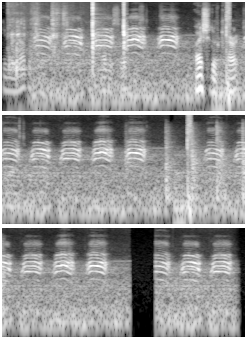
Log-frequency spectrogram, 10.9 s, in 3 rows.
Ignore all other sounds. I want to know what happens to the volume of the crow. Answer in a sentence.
The loudness of the crow stays about the same.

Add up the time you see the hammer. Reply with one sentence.
You can hear the hammer for 4 seconds altogether.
